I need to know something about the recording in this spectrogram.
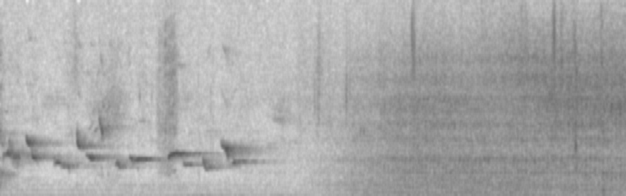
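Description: Birds chirp and sing in short, bright phrases outdoors, clear over a steady low rumble of passing traffic that grows louder as the song fades toward the end.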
